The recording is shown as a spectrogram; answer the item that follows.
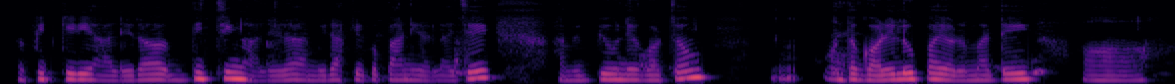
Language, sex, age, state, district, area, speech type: Nepali, female, 18-30, West Bengal, Kalimpong, rural, spontaneous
